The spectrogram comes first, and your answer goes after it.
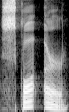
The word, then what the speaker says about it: score: Falei para você antes, esse é o segundo exemplo hoje, que quando a palavra termina em um e só, esse e geralmente é mágico e ele some.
